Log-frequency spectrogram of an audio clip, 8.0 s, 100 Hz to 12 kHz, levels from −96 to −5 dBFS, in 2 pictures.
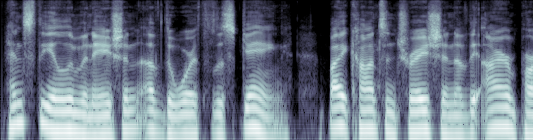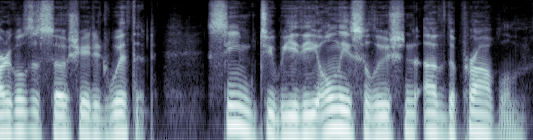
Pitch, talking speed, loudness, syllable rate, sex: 125 Hz, 190 wpm, -17 LUFS, 6.4 syllables/s, male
